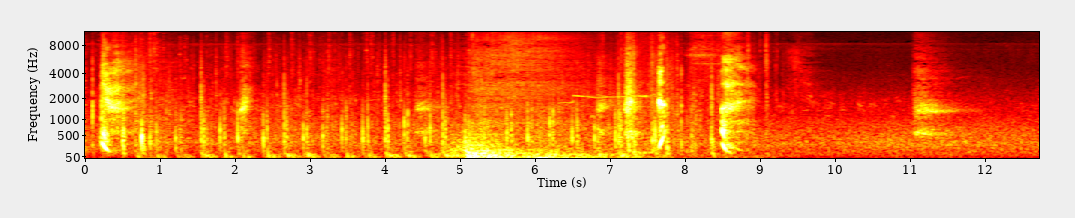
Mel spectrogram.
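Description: Quick footsteps patter across clay roof tiles.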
